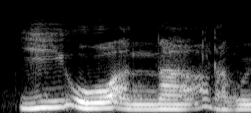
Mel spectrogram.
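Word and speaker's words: Ἰωάννα: 자, 요한나, 이오안나라고 읽히는 말인데 이 이름은 야훼는 자비하시다 또는 야훼께서 은혜를 베푸셨다라는 뜻을 가진 말입니다.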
